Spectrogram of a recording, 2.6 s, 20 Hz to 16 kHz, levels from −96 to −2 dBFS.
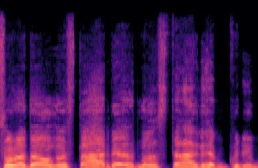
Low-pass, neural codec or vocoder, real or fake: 14.4 kHz; codec, 44.1 kHz, 2.6 kbps, DAC; fake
